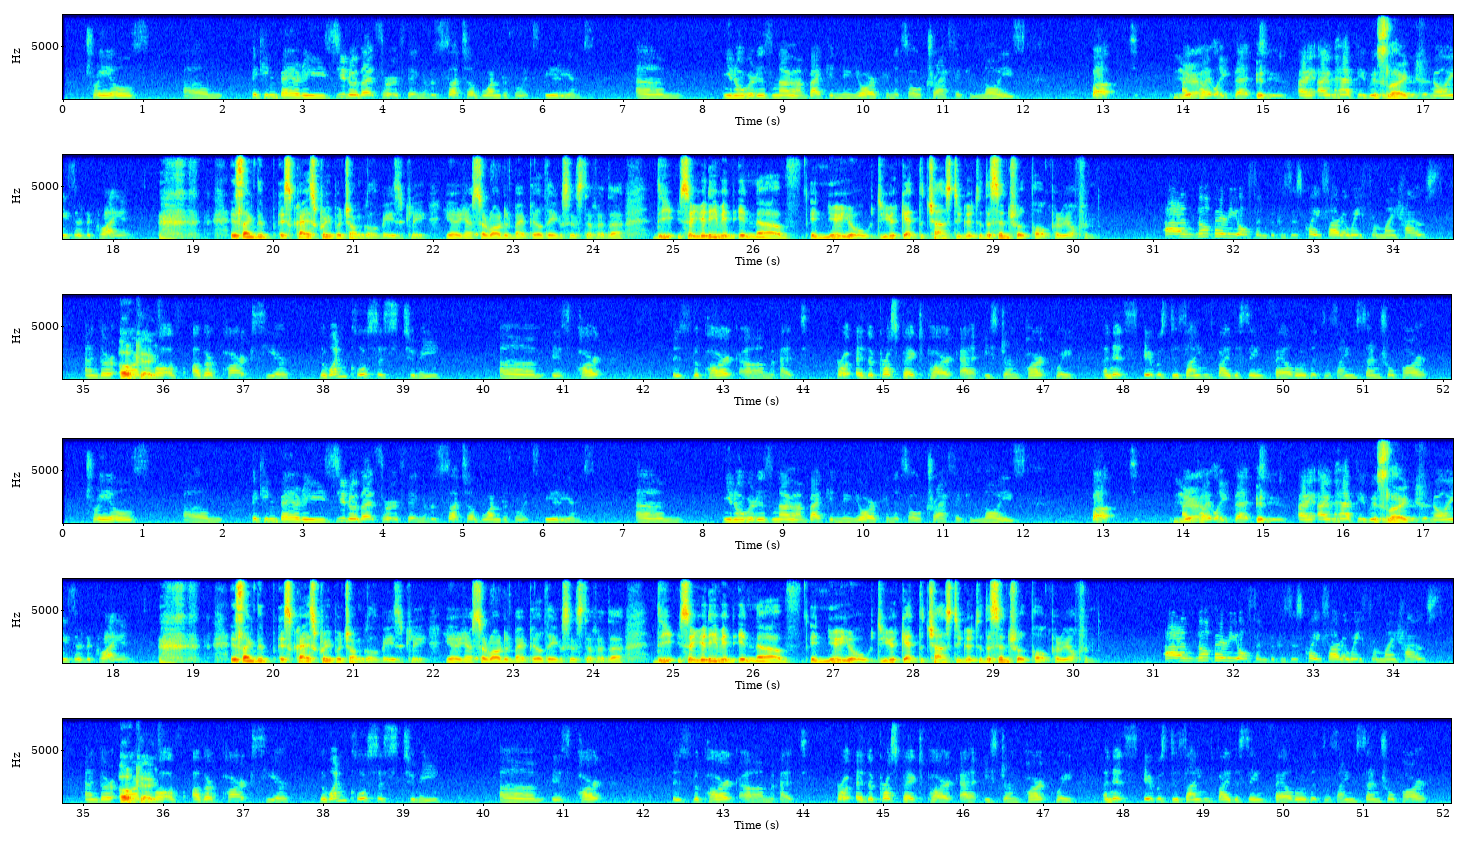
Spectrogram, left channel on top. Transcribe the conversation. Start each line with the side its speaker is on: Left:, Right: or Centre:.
Left: trails um, picking berries you know that sort of thing it was such a wonderful experience um, you know whereas now i'm back in new york and it's all traffic and noise but
Right: Yeah.
Left: i quite like that
Right: It
Left: too I, i'm happy with
Right: It's
Left: either
Right: like
Left: the noise or the quiet
Right: <laughs> it's like the skyscraper jungle, basically. You're, you're
Left: Yes.
Right: surrounded by buildings and stuff like that. Do you, so you live in in um, in New York. Do you get the chance to go to the Central Park very often?
Left: Um, not very often because it's quite far away from my house, and there
Right: Okay,
Left: are a lot of other parks here. The one closest to me um, is park is the park um, at Pro uh, the Prospect Park at Eastern Parkway, and it's it was designed by the same fellow that designed Central Park,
